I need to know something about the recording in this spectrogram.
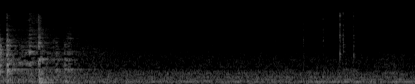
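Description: Thick cheese sauce being spread across the bottom of a glass casserole dish: soft handling noise with a light knock about half a second in, then quiet, with a couple of faint clicks near the end.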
